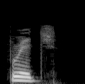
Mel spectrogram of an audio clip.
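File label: "bridge", British English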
